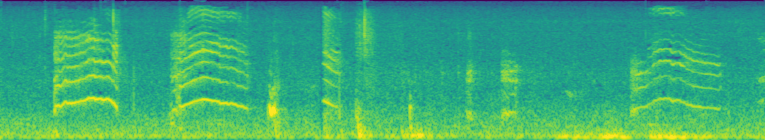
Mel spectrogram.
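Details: Tiny kitten cared for by a father cat while the mother is away, giving three clear rising-then-falling harmonic meows around the first, second and seventh seconds, with softer short cries between and faint indoor background hiss.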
